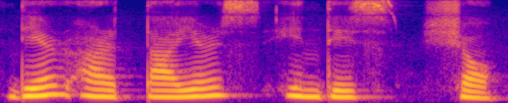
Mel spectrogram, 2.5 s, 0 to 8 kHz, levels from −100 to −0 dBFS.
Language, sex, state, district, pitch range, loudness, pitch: English, female, Arunachal Pradesh, Lower Dibang Valley, 185-220 Hz, -16 LUFS, 195 Hz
